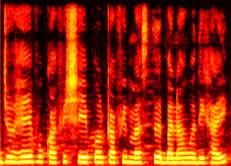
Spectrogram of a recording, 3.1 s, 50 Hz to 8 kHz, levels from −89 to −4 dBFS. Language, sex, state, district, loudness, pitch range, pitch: Hindi, female, Haryana, Rohtak, -15 LUFS, 230-255 Hz, 245 Hz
